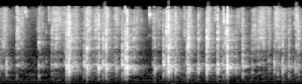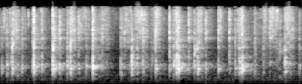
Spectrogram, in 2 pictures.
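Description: Tru Oil wood finish stirred in a small container, giving quick repeated clinks and scrapes of a utensil against the sides in an uneven, busy rhythm, close and alone.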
